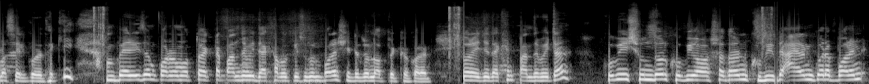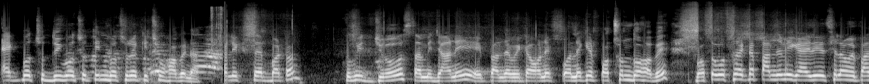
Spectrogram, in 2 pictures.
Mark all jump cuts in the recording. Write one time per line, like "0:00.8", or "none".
0:01.1
0:04.6
0:07.8
0:10.9

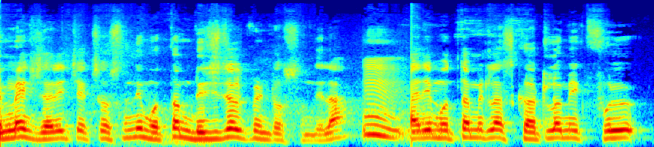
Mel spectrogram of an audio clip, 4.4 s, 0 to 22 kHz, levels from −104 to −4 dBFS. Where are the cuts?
0:02.7

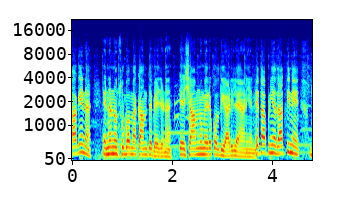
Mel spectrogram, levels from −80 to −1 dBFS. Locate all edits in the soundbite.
0:02.0
0:03.7

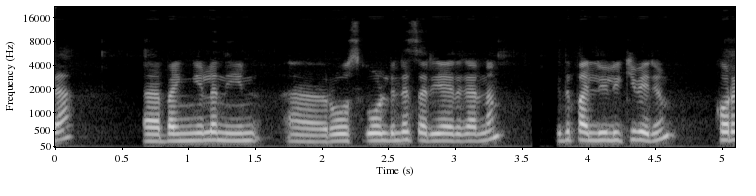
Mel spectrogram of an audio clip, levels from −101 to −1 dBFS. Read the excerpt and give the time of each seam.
0:03.5

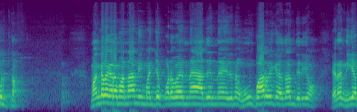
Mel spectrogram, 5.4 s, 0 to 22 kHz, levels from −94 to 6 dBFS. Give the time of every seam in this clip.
0:01.0

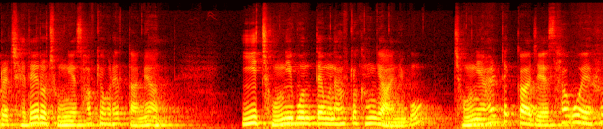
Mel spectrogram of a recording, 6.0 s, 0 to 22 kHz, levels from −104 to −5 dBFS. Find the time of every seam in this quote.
none

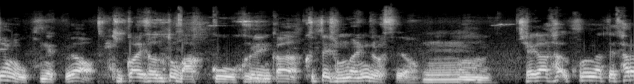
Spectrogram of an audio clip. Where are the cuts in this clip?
0:05.2

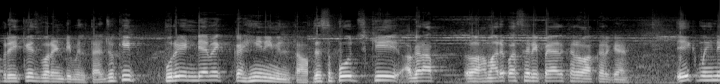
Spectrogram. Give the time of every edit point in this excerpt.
0:03.1

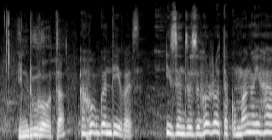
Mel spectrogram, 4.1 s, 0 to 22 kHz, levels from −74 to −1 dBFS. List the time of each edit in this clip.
0:01.1

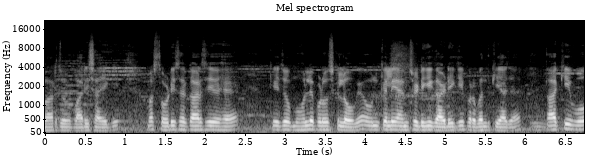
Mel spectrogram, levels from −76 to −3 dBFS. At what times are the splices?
none

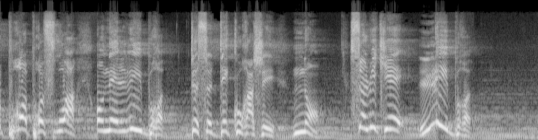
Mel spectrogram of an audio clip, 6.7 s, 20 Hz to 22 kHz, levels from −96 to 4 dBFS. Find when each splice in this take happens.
none

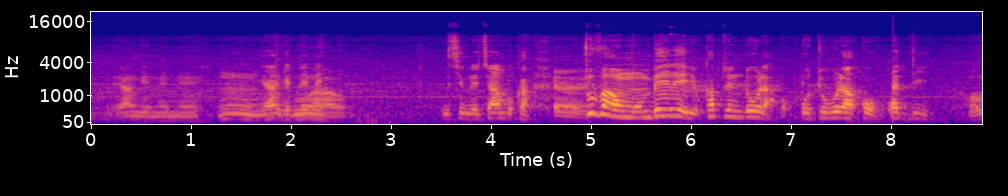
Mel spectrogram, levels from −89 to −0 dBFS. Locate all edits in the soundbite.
0:08.0

